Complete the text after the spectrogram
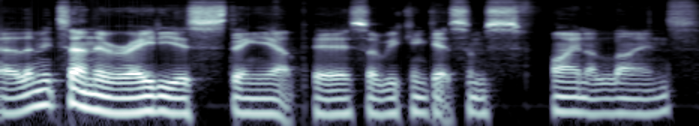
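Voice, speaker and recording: The recording is very clean, with a silent background. A man with an English accent and a very deep, low pitch speaks with fairly even intonation. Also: moderate pace. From England, near London. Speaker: game developer streamer. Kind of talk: casual livestream commentary. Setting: live stream with music playing.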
